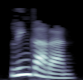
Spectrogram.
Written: lingkaran

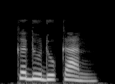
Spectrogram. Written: kedudukan

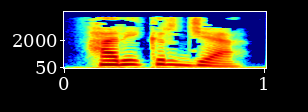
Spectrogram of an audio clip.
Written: hari kerja

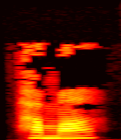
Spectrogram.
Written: hama

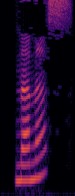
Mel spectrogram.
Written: nanas

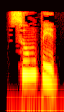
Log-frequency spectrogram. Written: sumpit

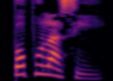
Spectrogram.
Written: populasi

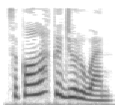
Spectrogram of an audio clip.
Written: sekolah kejuruan

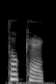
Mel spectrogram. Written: tokek

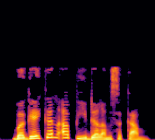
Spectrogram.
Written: bagaikan api dalam sekam

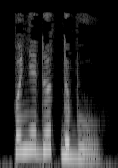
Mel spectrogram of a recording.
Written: penyedot debu

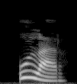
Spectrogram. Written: ular

